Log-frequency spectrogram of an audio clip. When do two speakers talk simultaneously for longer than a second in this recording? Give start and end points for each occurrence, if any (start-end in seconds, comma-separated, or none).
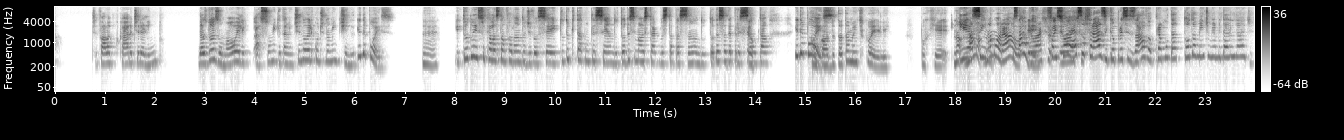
18.1-20.6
